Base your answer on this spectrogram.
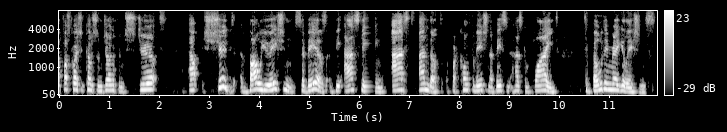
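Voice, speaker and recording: A man's voice: high-pitched, low-quality recording. Hesitant man hosting a webinar Q&A. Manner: hesitant, filler-heavy, reads questions slowly. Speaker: webinar host reading audience questions. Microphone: video call.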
